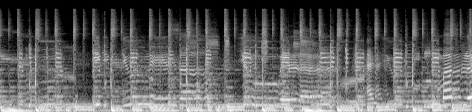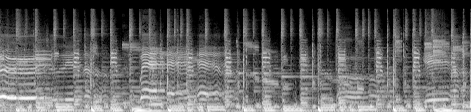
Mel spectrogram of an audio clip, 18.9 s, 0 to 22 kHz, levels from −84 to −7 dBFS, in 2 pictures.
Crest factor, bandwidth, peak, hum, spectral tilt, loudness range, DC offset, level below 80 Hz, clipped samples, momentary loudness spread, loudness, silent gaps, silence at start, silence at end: 12 dB; 16.5 kHz; -2 dBFS; none; -5 dB/octave; 3 LU; under 0.1%; -20 dBFS; under 0.1%; 5 LU; -16 LUFS; none; 0 s; 0 s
